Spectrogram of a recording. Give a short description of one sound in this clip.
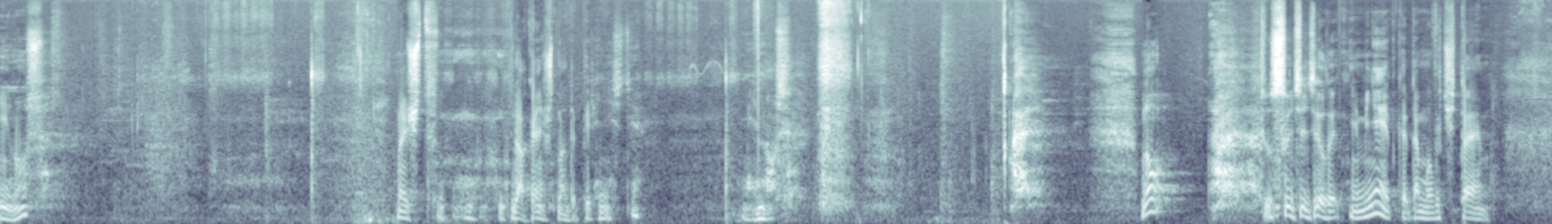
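An elderly man lectures calmly in an echoing room.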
